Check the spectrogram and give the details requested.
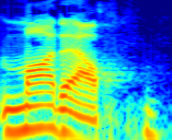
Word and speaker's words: modal: Note, model is pronounced modal.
